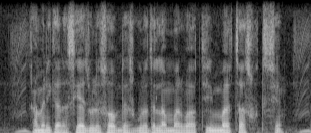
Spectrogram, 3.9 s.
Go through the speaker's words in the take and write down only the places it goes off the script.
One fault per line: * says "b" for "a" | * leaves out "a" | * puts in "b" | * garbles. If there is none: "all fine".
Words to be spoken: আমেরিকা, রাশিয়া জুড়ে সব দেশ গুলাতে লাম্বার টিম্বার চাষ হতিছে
* puts in "বা"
